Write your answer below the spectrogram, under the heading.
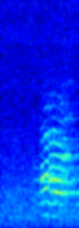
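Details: Wild black-legged kittiwake on the coast of Møre and Romsdal, Norway, in mid-May: after a quiet half second, one nasal, harmonic, meow-like call starts abruptly and holds steady to the end.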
